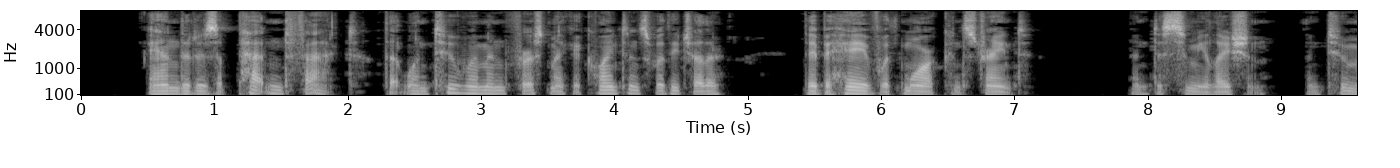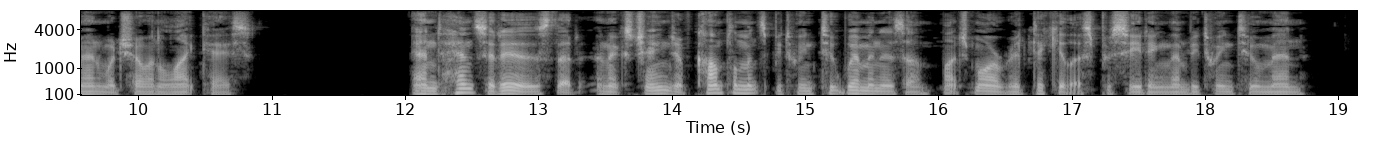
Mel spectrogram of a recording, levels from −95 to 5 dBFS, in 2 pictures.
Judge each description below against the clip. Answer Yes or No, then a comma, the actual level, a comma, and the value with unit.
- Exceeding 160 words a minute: Yes, average, 170 wpm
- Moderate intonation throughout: Yes, average, 4.0 semitones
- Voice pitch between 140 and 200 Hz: No, low, 100 Hz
